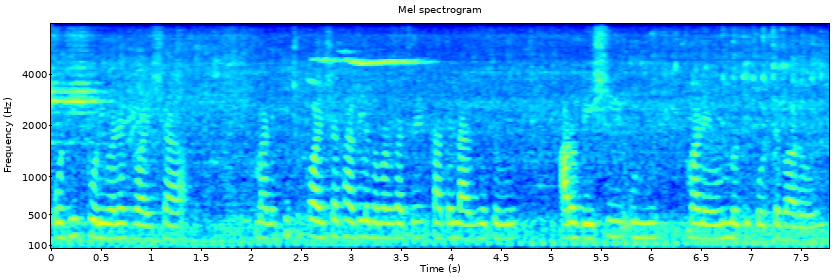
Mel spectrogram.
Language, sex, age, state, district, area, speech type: Bengali, female, 18-30, West Bengal, Birbhum, urban, spontaneous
